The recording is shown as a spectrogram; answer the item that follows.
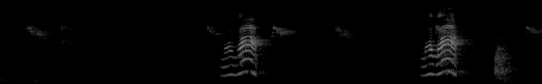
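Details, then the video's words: A talking parrot mixes soft high chirps with two loud, harmonic, arching calls spaced about two seconds apart. "Natural Parrot Sound ❤️ talking Parrot mummy papa"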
